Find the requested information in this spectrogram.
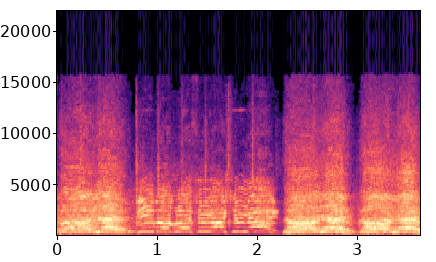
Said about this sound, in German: Zehntausende marschieren schon den zweiten Tag in Folge durch Yangon, die größte Stadt Myanmars. Lang lebe Mutter Su, rufen sie, oder nieder mit der Militärdiktatur.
